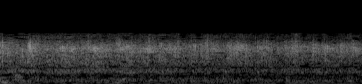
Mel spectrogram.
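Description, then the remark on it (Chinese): An audience applauds steadily for several seconds, a dense, even crackle of many clapping hands that holds at a constant moderate level without voices. “台长厉害不啦？鼓掌。”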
